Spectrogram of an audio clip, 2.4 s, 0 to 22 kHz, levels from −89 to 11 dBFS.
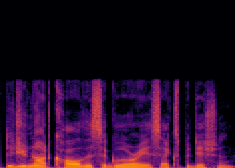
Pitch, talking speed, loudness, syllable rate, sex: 135 Hz, 205 wpm, -17 LUFS, 5.3 syllables/s, male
